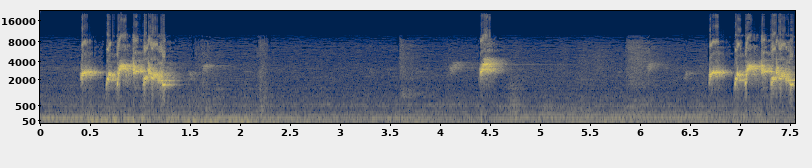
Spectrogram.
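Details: Red-whiskered bulbul, a caged male, giving bubbly warbled song phrases and a single clear note between them, over steady low background hum.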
